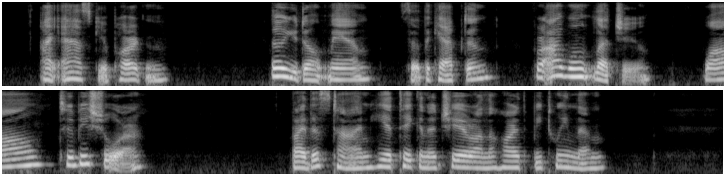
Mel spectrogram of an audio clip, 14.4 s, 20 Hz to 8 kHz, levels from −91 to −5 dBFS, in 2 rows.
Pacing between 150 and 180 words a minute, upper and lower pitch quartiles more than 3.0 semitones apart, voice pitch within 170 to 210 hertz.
No: slow, 135 wpm; average, 4.0 semitones; medium, 185 Hz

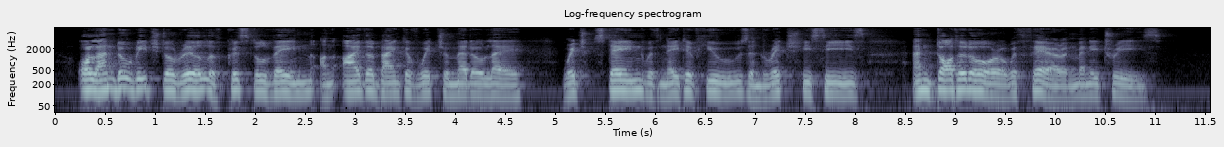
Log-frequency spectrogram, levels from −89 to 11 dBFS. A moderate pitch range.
Yes: average, 3.3 semitones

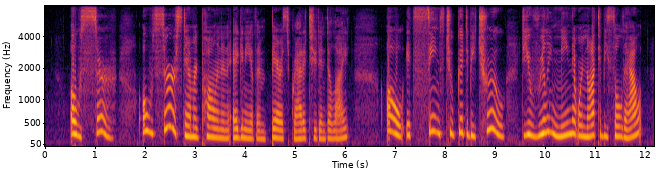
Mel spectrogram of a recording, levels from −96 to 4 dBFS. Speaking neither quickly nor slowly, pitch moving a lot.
Yes: average, 160 wpm; wide, 6.4 semitones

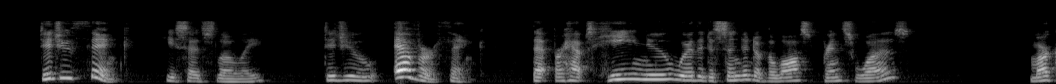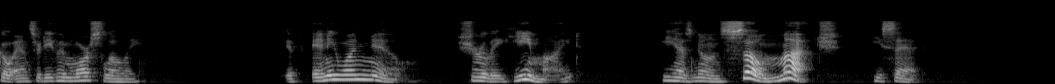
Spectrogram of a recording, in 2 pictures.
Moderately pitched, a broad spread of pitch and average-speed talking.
No: medium, 170 Hz; wide, 6.4 semitones; slow, 120 wpm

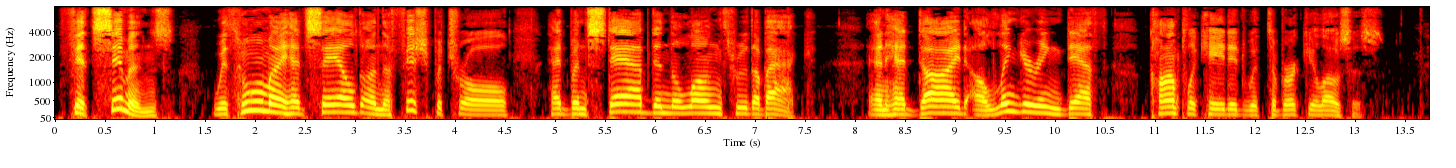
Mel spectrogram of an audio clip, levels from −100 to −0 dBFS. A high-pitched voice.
No: medium, 150 Hz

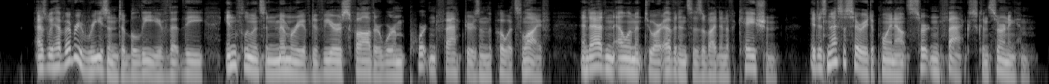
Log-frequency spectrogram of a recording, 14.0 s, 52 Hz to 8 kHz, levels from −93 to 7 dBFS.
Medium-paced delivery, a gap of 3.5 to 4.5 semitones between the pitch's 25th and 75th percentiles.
Yes: average, 190 wpm; average, 4.2 semitones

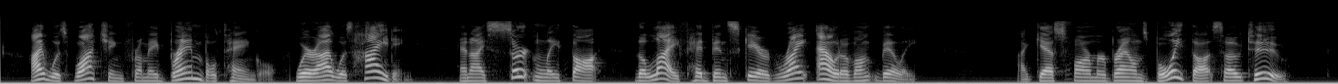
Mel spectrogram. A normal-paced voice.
Yes: average, 150 wpm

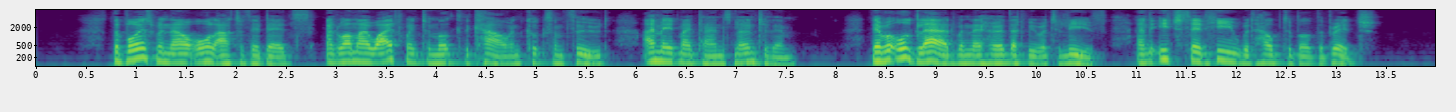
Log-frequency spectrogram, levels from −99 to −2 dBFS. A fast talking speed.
Yes: fast, 220 wpm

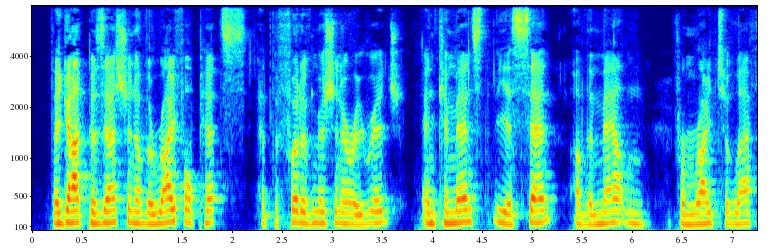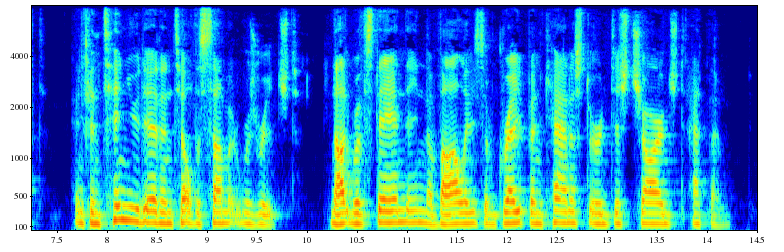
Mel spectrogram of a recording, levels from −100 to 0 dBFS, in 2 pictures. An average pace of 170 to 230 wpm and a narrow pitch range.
Yes: average, 175 wpm; narrow, 2.1 semitones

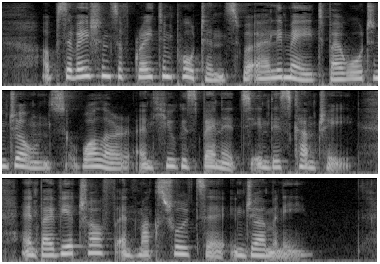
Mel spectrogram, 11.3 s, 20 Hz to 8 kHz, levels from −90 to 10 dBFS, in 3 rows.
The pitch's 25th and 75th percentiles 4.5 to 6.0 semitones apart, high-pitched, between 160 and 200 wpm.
No: average, 4.9 semitones; high, 205 Hz; slow, 135 wpm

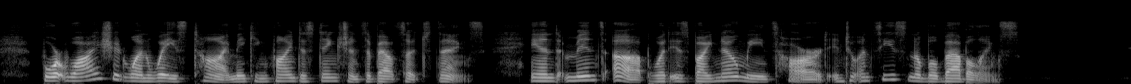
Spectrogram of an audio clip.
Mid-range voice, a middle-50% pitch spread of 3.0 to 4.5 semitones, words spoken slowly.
Yes: medium, 145 Hz; average, 3.7 semitones; slow, 125 wpm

